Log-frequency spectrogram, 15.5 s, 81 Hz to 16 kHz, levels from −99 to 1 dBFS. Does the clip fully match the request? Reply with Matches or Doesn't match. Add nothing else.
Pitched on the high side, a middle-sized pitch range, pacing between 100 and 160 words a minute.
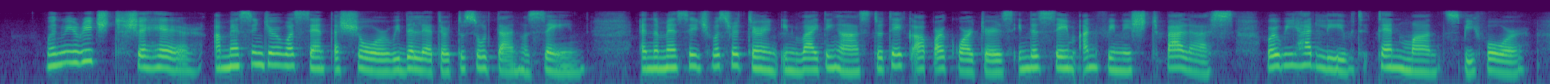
Matches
